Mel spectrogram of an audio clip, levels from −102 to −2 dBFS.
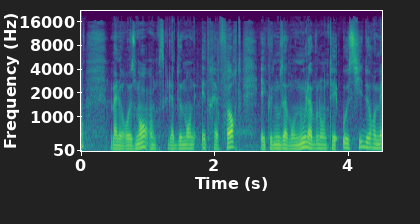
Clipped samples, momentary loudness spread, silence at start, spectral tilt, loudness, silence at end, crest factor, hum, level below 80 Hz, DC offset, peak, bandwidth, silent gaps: under 0.1%; 9 LU; 0 s; -5.5 dB/octave; -26 LUFS; 0 s; 20 dB; none; -54 dBFS; under 0.1%; -6 dBFS; 18 kHz; none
